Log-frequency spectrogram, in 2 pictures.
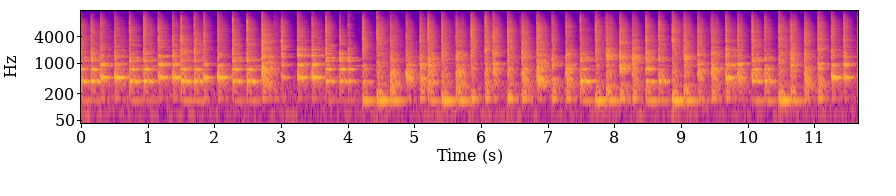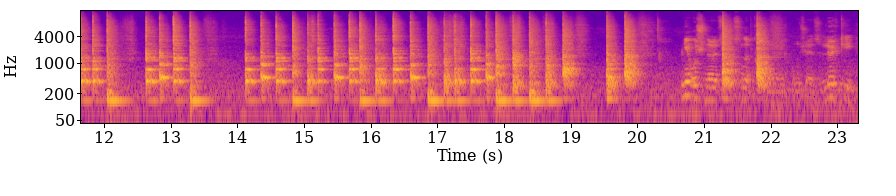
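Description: Two Cajudoo drums, ceramic udu-style clay pots with a membrane top and a side hole, played together with bare hands in a fast rhythm. Deep bass tones alternate with higher ringing strokes, and the two drums' pitches form a pleasant musical interval. The playing breaks off briefly about halfway through and again near the end.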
